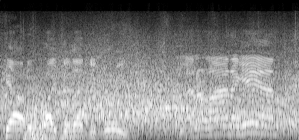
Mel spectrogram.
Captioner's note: crowd cheering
